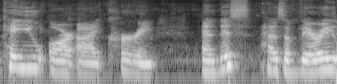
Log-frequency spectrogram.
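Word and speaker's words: kuri: This is a red curry squash, and it's spelled K-U-R-I, curry.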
